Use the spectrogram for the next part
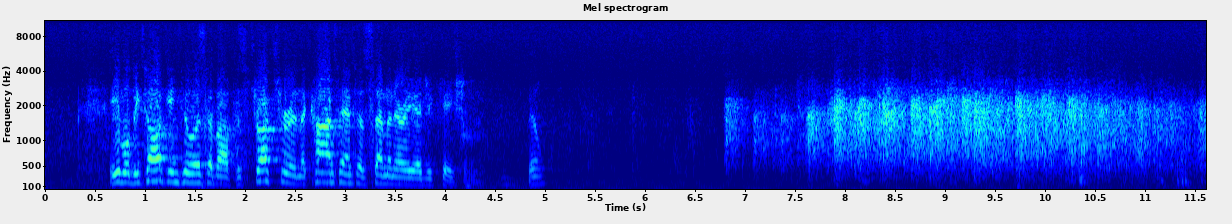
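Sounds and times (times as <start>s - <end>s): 
speech: 0.6s - 5.1s
applause of an audience of men at a seminary: 6.8s - 11.6s.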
